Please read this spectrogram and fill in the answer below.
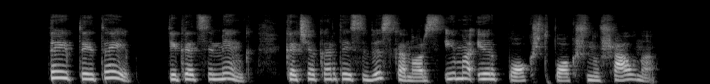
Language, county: Lithuanian, Utena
